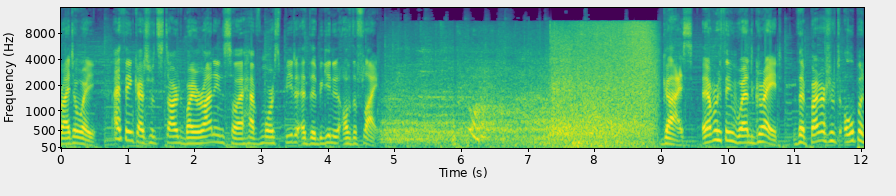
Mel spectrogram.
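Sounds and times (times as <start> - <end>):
rush of water spray: 6.4 - 9.0
splash into pool water: 7.0 - 9.0.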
